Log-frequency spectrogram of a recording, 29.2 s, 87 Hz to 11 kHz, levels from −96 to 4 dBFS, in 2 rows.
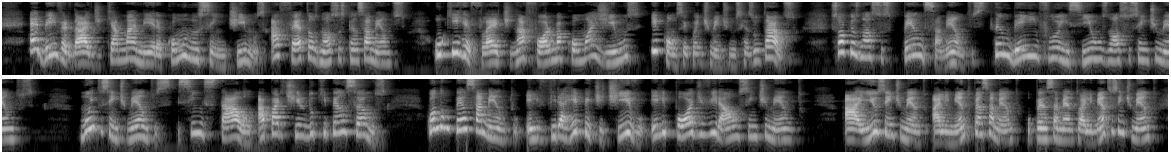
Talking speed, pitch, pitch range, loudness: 135 wpm, 270 Hz, 215-340 Hz, -28 LUFS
